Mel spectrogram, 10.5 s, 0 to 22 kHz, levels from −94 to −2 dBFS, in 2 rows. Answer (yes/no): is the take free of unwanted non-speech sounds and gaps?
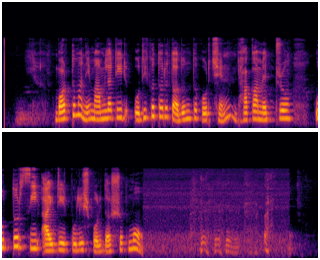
no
